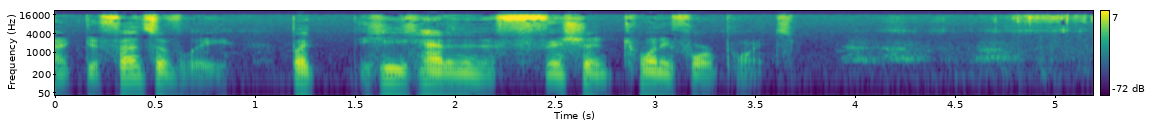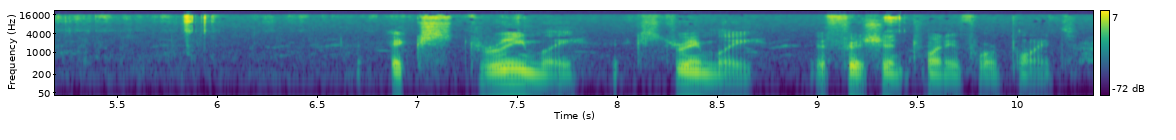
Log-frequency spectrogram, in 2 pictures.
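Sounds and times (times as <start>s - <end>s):
speech: 0.0s - 3.8s, 6.9s - 10.3s
quiet hiss: 0.0s - 10.3s
dog barking: 3.9s - 4.8s.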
